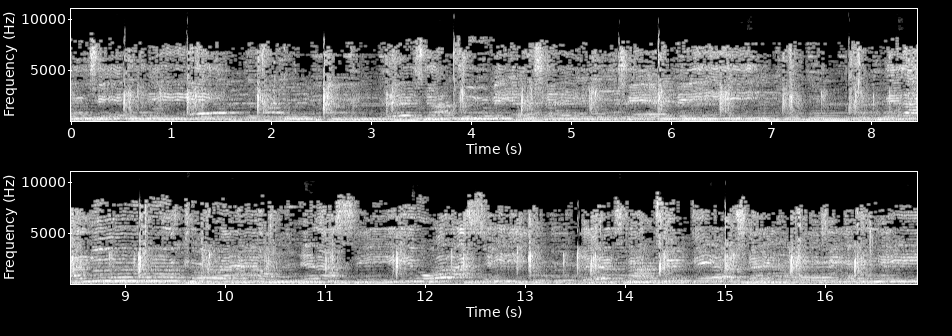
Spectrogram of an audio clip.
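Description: Gospel music: several voices singing together over band accompaniment, with a steady beat of sharp strokes about twice a second.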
